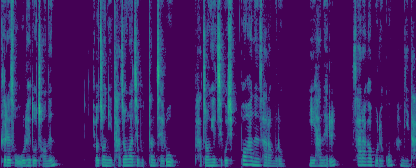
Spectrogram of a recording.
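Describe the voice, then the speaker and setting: Her voice is medium in pitch and somewhat breathy, coming from a woman. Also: fairly even intonation. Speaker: podcast host. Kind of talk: scripted solo podcast monologue. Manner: deliberately slowed, careful pace.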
